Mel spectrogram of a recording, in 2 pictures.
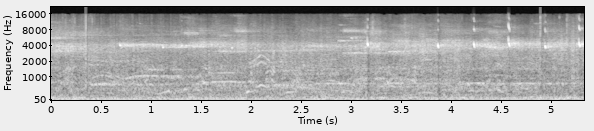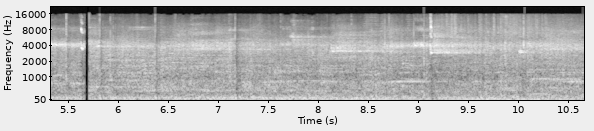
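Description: A basketball bouncing on a hardwood gym floor, with voices echoing in a large hall. The sound cuts out for an instant just before the middle.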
